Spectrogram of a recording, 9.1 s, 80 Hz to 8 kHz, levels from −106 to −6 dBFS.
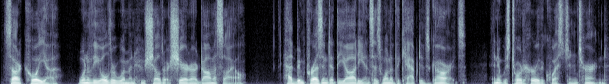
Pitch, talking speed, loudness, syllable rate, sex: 105 Hz, 195 wpm, -19 LUFS, 6.2 syllables/s, male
